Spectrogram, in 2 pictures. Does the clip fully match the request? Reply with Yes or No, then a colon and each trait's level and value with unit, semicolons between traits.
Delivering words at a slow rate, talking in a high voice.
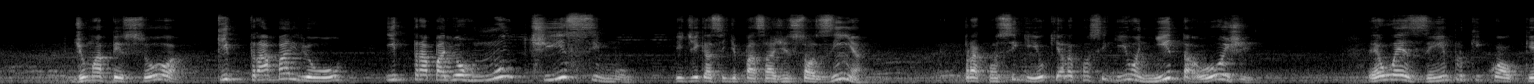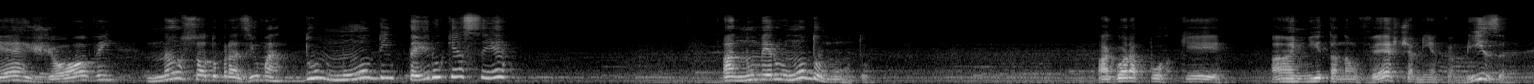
Yes: slow, 100 wpm; high, 205 Hz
